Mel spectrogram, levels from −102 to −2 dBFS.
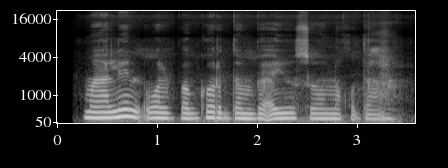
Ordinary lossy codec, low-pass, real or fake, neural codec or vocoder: none; none; real; none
